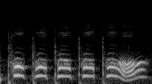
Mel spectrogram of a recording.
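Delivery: high, sing-song paw chant; the dog mimics its owner praising it; dog imitating owner's praise. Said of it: "by going".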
